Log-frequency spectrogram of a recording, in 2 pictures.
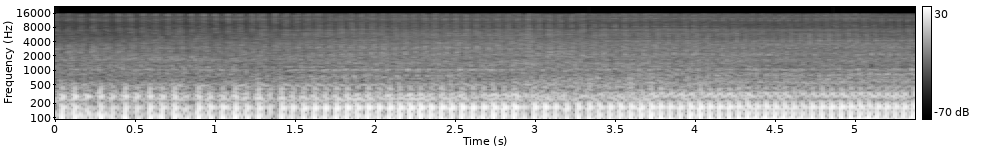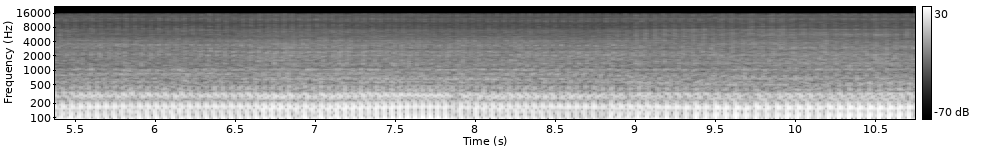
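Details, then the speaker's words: GL motorcycle with open brong exhaust, carburettor not yet tuned: loud, blatty idle that won't settle, revs drifting up and down once the engine is warm; unstable idle, with knocking when hot, cause not yet determined. "Oke dia itu sudah ketika mesin mulai hangat ataupun dia itu sudah menginjak musim panas stabilnya mulai tidak stabil ya naik turun naik turun"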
